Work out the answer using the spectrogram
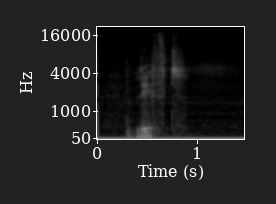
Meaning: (noun) 1. a lift, an elevator 2. a free ride, a lift; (verb) inflection of liften: 1. first/second/third-person singular present indicative 2. imperative
- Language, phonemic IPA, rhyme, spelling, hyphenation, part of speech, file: Dutch, /lɪft/, -ɪft, lift, lift, noun / verb, Nl-lift.ogg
